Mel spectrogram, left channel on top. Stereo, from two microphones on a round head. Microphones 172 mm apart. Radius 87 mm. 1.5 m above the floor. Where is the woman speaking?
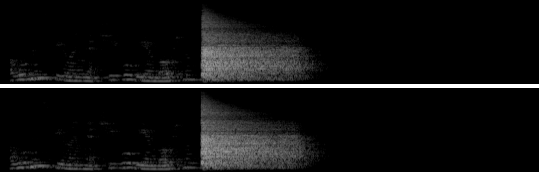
60° right (ahead or behind), 1.7 m; by 1.9 s 25° right (ahead or behind), 0.7 m.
